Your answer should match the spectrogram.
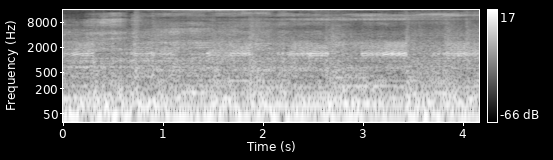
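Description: Tense dramatic background music: a heavy, steady low drone with short higher notes repeating over it.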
